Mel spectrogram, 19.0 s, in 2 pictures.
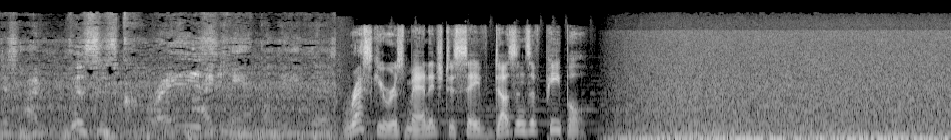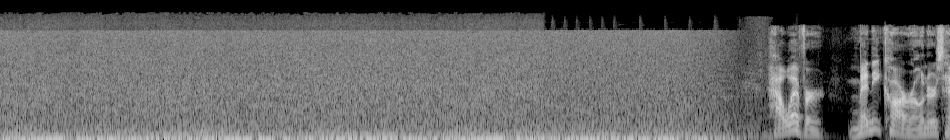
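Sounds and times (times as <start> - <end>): heavy rain: 6.0 - 17.2.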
